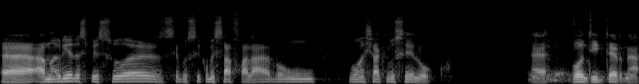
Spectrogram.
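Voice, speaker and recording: A man's fairly low voice at a moderate pace, with ordinary pitch variation, long, frequent pauses and a quiet background. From Rio Grande do Sul, Brazil. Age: 60s. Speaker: entrepreneur and investor. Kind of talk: interview. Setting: museum.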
